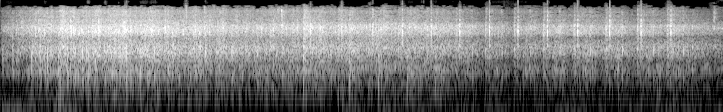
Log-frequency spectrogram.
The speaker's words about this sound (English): we're hearing gunfire and police sirens and yelling, and then a monster explosion, Then gunfire after that.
